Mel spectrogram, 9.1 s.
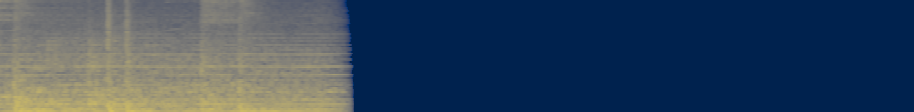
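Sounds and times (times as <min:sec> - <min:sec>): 
future medieval bar music: 0:00.0 - 0:03.6.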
